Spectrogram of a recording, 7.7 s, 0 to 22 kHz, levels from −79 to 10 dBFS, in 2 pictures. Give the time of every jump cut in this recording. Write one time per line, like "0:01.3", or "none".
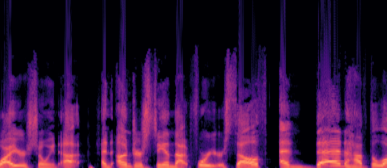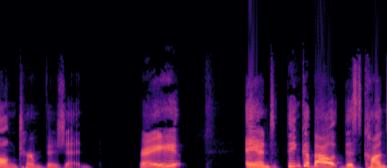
0:01.0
